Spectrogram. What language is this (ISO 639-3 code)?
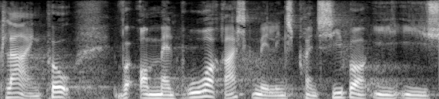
dan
